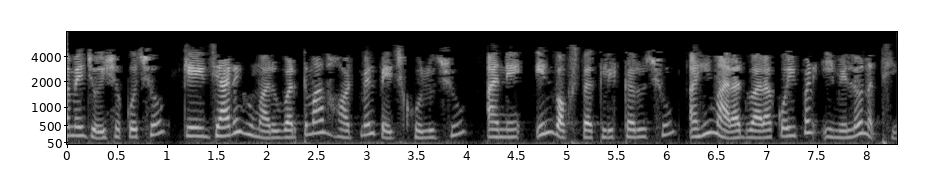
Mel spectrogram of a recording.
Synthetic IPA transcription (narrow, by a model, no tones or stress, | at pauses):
tt̪əmed͡ʒoiʃəkot͡ʃʰɔked͡ʒjaɾeɦũmaɾũʋəɾt̪əmanɦɔʈmelped͡ʒkʰolũt͡ʃʰũ | əneinbɔkspəɾklikːəɾũt͡ʃʰũəɦĩmaɾad̪ʋaɾakoipəɳimelonət̪ʰi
